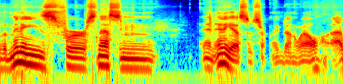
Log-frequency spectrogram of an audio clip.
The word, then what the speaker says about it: NES: Oh, it's not NES. It's NES. According to Nintendo, it is just NES. Nope, it's NES. I've always kind of used them both interchangeably. I've always said NES, but they said it's pronounced NES.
